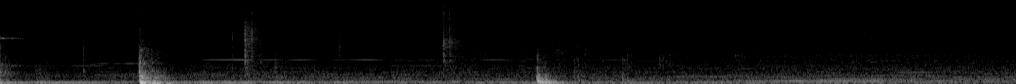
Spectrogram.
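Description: Wooden kitchen cabinet doors being shut: two solid thumps about a second and a half and five and a half seconds in, with a few light clicks between them, over a low steady hum.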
